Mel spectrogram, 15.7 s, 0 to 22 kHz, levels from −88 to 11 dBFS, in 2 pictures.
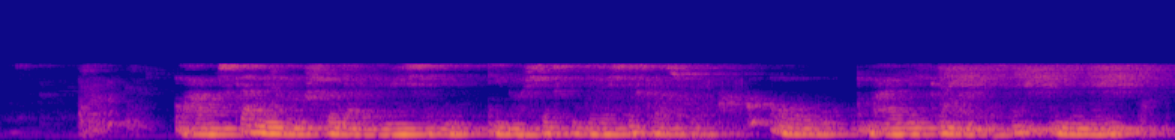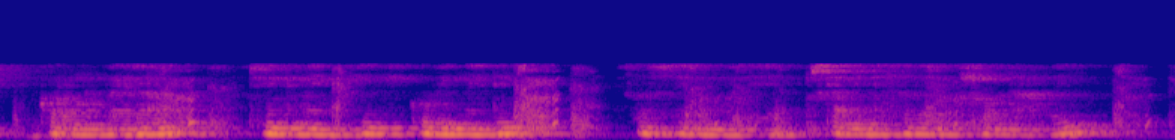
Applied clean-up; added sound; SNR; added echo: none; Cough; 19 dB; reverberation time 1.0 s.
